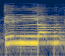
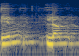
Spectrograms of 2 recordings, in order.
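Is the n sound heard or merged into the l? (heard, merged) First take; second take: merged; heard. First: The n merges fully into a doubled l. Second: The n is pronounced clearly before the l. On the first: The speaker calls it right. "നൂൻ ഉച്ചാരണത്തിൽ വരുന്നില്ല" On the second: The speaker calls it wrong. "എന്ന് പറയാൻ പാടില്ല"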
